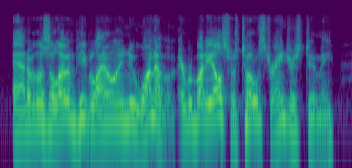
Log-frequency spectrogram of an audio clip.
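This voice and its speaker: A man with a Midwestern US accent talks at a very fast pace in a bright, sharp tone. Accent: US Midwest. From Kansas. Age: 70s. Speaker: retired psychologist and author. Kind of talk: interview. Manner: halting.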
